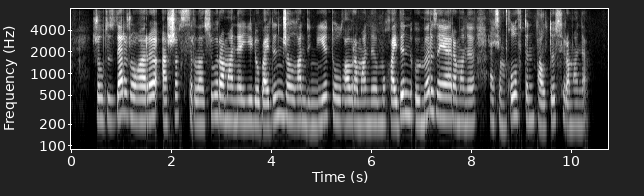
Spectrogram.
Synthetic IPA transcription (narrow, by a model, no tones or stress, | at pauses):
ʒ̥ʊlˠd̪əzd̪ɑɾʒo̞ʁɑɾəʔɑʃəqsəɾlˠɑsuɾɑmɑnəjelobɑjd̪ənʒɑlˠʁɑnd̪ʏnije̞t̪ʰo̞lˠʁɑwɾɑmɑnəmʊχɑjd̪ənwɵmɪɾzɑjɑɾɑmɑnəæse̞mqʰulˠoft̪əɴt̪ʰɑlˠt̪əsrɑmɑnə̰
